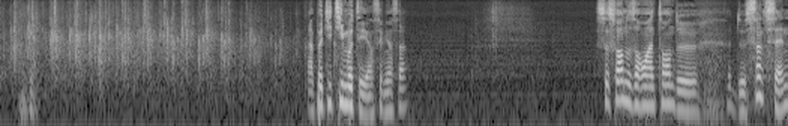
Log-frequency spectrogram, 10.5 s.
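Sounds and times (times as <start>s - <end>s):
audience applause: 0.0s - 5.2s
speech: 0.3s - 0.6s, 4.1s - 5.5s, 8.0s - 10.5s.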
